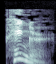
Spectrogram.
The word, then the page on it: pinger: British English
